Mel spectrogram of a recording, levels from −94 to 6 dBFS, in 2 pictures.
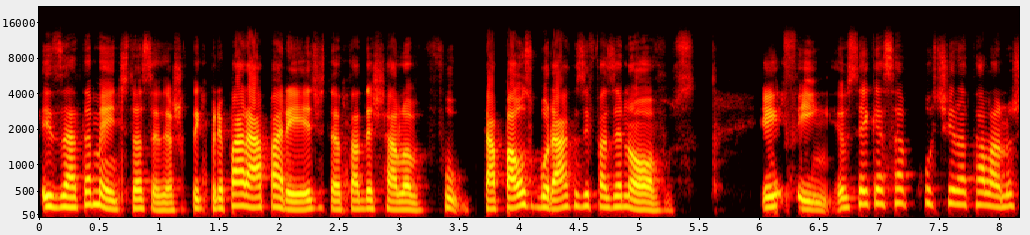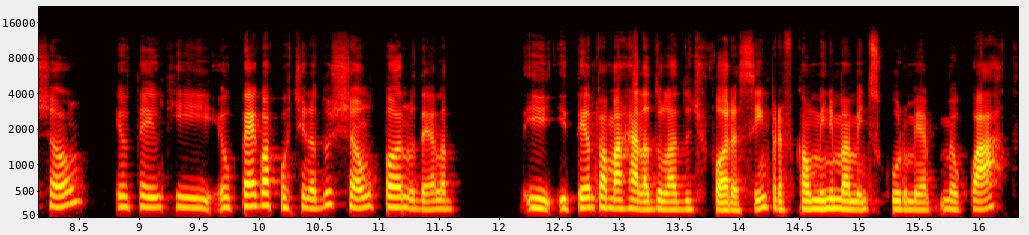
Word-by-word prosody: Exatamente. 200 -3 +2
Então, 175 - +1
assim, 175 - -3
eu 140 0 -1
acho 140 0 -4
que - - -39
tem 175 - 0
que 165 - -21
preparar 190 +3 +5
a - - +3
parede, 170 -2 +2
tentar 155 0 0
deixá-la 150 -4 +1
fu 180 -2 -5
tapar 165 +4 +5
os 230 0 +2
buracos 195 +2 +2
e 220 - -1
fazer 200 -1 -1
novos. 140 -6 0 0.6
Enfim, 160 - 0
eu 180 - -2
sei 250 +7 -1
que 265 - -5
essa 265 +1 -4
cortina 265 -2 -5
tá 240 0 -4
lá 215 -3 +1
no 210 +2 -3
chão, 220 +6 -2 0.3
eu 200 - -2
tenho 195 -1 -3
que 185 -3 -5
eu 185 - -3
pego 215 +4 +4
a 230 - +5
cortina 195 -4 -4
do 235 +7 -5
chão, 200 -6 -1
o 210 - -7
pano 190 -4 +1
dela 155 0 -3 0.5
e 175 -4 -1
e 175 - -2
tento 185 +3 0
amarrar 170 -2 +4
ela 150 - +2
do 160 - -2
lado 150 +1 -1
de - - -17
fora, 140 -2 +2
assim, 155 +7 -3
pra 180 -6 -2
ficar 155 +2 -1
um - - +3
minimamente 160 -2 +2
escuro 155 +1 -4
minha 145 -1 -2
meu 155 -3 -4
quarto 155 +1 0
180 Hz, 220 wpm, -22 LUFS, 155-205 Hz, 0.6 s, preparar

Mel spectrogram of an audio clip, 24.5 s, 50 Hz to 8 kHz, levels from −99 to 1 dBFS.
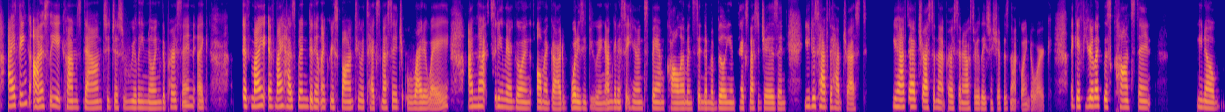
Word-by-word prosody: I 220 +2 +7
think 265 +4 +1
honestly, 205 +3 +6
it 195 -1 -1
comes 180 -1 +1
down 165 +1 +1
to 190 - -8
just 175 -1 -6
really 170 0 -5
knowing 160 0 -3
the 165 - -4
person, 110 - -3
like, 90 -1 -2 0.7
if 220 -2 +6
my 215 +2 +7
if 210 -1 +3
my 200 0 +6
husband 205 0 0
didn't, 185 -1 0
like, 185 - -2
respond 175 -1 0
to 185 - -6
a 175 - -4
text 160 -2 -5
message 175 +1 -2
right 155 0 +1
away, 95 - -2 0.4
I'm 200 +1 +5
not 215 0 +3
sitting 210 -2 -3
there 180 -2 0
going, 165 -2 -1
"Oh 175 -1 +6
my 160 -2 -3
god 150 0 -1
what 175 0 +5
is 160 -1 -2
he 160 - -7
doing? 150 0 -8
I'm 160 +1 +1
gonna 165 -1 -3
sit - - -4
here 165 -1 -5
and 160 0 -5
spam 160 -1 -3
call 155 -1 +2
him 155 0 0
and 150 0 -6
send 160 -1 -4
him 155 0 -4
a - - -2
billion 155 0 0
text 165 -1 -1
messages, 160 -1 -1
and" 150 -1 -5 0.4
you 210 - -4
just 215 0 0
have 190 -2 +4
to 175 - -5
have 160 -2 -2
trust. 480 - -3 0.5
You 205 0 -2
have 195 0 +6
to 205 - +4
have 200 -1 +5
trust 180 -2 +2
in 185 - -6
that 165 - 0
person 165 -1 -4
or 150 - -1
else 150 0 -2
the 155 - -7
relationship 150 0 -7
is 150 +1 -10
not - - -7
going - - -8
to - - -10
work. - - -7 0.5
Like, 215 - -6
if 205 0 +1
you're, 210 +1 +6
like, 220 0 +5
this 195 -2 +1
constant, 180 -1 0 0.9
you 190 -2 -6
know, 160 -3 +1
170 Hz, 210 wpm, -26 LUFS, 155-195 Hz, 0.9 s, I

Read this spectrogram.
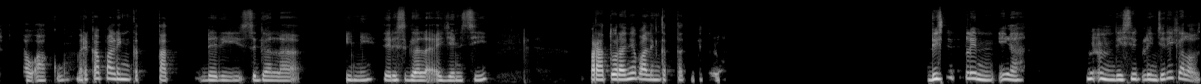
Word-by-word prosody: setahu 185 -2 -7
aku, 190 +1 -12 0.2
mereka 230 - -1
paling 250 -3 +3
ketat 200 -3 -6 0.2
dari 190 -1 -3
segala 190 -3 -2 0.5
ini, 205 +2 -2
dari 200 0 +3
segala 190 -3 +2
agency, 190 +3 -2 1.0
peraturannya 225 +3 +6
paling 225 -3 +3
ketat 215 0 -7
gitu - - -10
loh. - - -19 2.0
Disiplin, 275 -4 +4
iya, 215 -3 +1 0.7
mhm, 260 -4 +3
disiplin 225 +1 +2
jadi 235 +7 +1
kalau, 240 -8 -2
215 Hz, 110 wpm, -22 LUFS, 195-235 Hz, 2.0 s, peraturannya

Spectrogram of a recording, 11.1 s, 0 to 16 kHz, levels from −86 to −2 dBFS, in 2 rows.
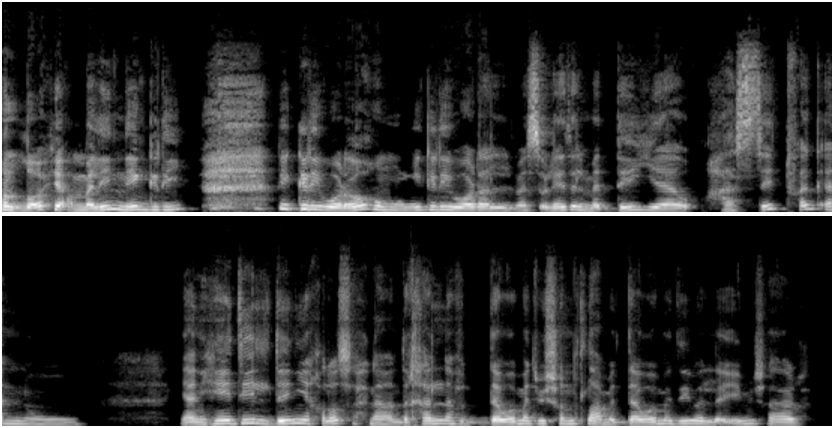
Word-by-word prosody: والله، 210 -3 +6
عمّالين 220 +7 +5
نجري 230 +3 0 0.6
نجري 285 -4 +2
وراهم 225 +2 +5
ونجري 220 +3 -2
ورا 210 0 +4
المسؤوليات 195 +3 -1
الماديّة، 205 +2 -1
وحسّيت 195 +13 -6
فجأة 290 +3 -6
إنه، 190 -6 -9 0.7
يعني 175 +4 -3
هي 240 +1 +5
دي 270 +1 -3
الدنيا 250 +5 +4
خلاص، 235 +1 -3
إحنا 195 -5 -7
دخلنا 215 +6 -3
في 210 - -10
الدوامة 180 +5 +2
دي، 225 - -11
مش 220 - -4
هنطلع 225 -2 -2
من 180 - -5
الدوامة 185 +6 -1
دي 220 +1 -2
والّا 210 -4 -2
إيه؟! - - -5
مش 230 -1 -10
عارفة. 195 -1 -4
215 Hz, 170 wpm, -20 LUFS, 195-235 Hz, 0.7 s, والله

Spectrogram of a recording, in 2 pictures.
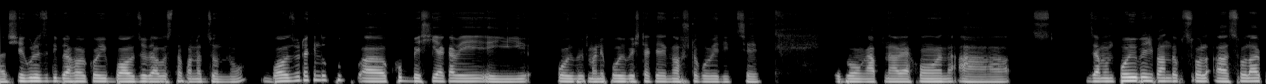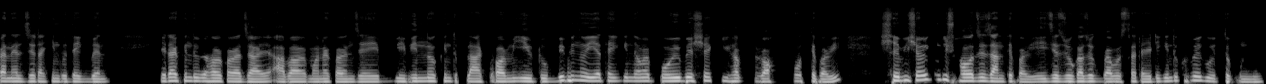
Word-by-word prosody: সেগুলো 150 0 +4
যদি 150 +1 -3
ব্যবহার 140 0 +3
করি 140 -1 +3
বর্জ্য 130 0 +3
ব্যবস্থাপনার 130 0 -2
জন্য, 120 -2 -3 0.4
বর্জ্যটা 155 +7 +2
কিন্তু 200 0 -1
খুব 200 -2 -5 0.2
আ - - +5 0.2
খুব 165 - -1
বেশি 145 +2 -2
একাবে 140 0 0
এই 140 - +1 0.2
এই 125 - +1 0.6
পরিবেশ 130 -1 +2
মানে, 130 0 +1
পরিবেশটাকে 135 0 0
নষ্ট 125 +1 -3
করে 130 0 0
দিচ্ছে। 125 +1 -6 0.9
এবং 135 -1 +1 0.2
আপনার 130 0 -2
এখন 130 0 +1 0.3
আ - - 0 0.7
স - - -20 0.5
যেমন 145 0 +2
পরিবেশ 165 0 +7
বান্ধব 150 -2 0
সো - - -14 0.3
আ - - +4
সোলার 150 0 +2
প্যানেল 140 -1 +1
যেটা 140 -1 +1
কিন্তু 135 -1 -1
দেখবেন, 130 0 -1 0.6
এটাও 165 +1 +3
কিন্তু 165 -1 0
ব্যবহার 145 -1 +3
করা 135 -1 +3
যায়। 125 0 +2 0.2
আবার 130 0 +2
মনে 130 +1 0
করেন 130 0 +1
যে 130 - +1 0.3
বিভিন্ন 145 +2 0 0.2
কিন্তু 150 0 -2
প্লাটফর্ম, 135 +1 +1 0.2
YouTube, 140 -1 0
বিভিন্ন 185 +2 +3
ইয়ে 160 -1 +3
থেকে 155 -1 -1
কিন্তু 160 -1 -2
আমরা 160 -1 0
পরিবেশে 160 +2 +3
কিভাবে 150 -2 -2 0.2
রক্ষা 110 -4 -4
করতে 140 0 -2
পারি? 125 +5 +1 0.5
সে 185 - +3
বিষয়ে 200 +3 +3
কিন্তু 220 -1 0
সহজে 160 0 +4
জানতে 140 0 +1
পারি। 120 -1 -1
এই - - 0
যে - - +5
যোগাযোগ 140 0 +2
ব্যবস্থাটা, 130 +1 -1
এটি 140 - -4
কিন্তু 155 +3 -1
খুবই 185 +3 +1
গুরুত্বপূর্ণ। 125 -3 -2
140 Hz, 175 wpm, -22 LUFS, 130-150 Hz, 0.9 s, পরিবেশ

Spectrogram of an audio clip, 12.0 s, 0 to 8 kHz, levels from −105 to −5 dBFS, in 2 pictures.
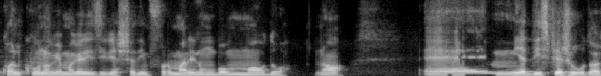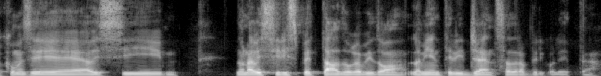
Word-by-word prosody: qualcuno 110 +2 -2
che, 105 0 -1
magari, 105 0 -1
si 100 0 -8
riesce 100 0 -5
ad 100 - -5
informare 100 0 -3
in 100 - -2
un 100 0 -3
buon 100 0 -2
modo, 95 -1 -3 0.2
no? 110 0 -4 0.7
Ehm, 100 +1 -3 0.4
mi 115 +4 -1
è 125 - +3
dispiaciuto, 125 -6 +1
è 100 - -4
come 110 -1 -2
se 105 -1 +2
avessi 100 -1 0
mhmm, 95 -1 -10 0.6
non 115 +1 +1
avessi 130 +1 +6
rispettato, 110 -3 +4
capito, 100 0 +1
la 105 - -1
mia 105 0 +2
"intelligenza", 100 -1 0
tra 95 0 -1
virgolette, 90 0 -13
100 Hz, 150 wpm, -25 LUFS, 100-110 Hz, 0.7 s, avessi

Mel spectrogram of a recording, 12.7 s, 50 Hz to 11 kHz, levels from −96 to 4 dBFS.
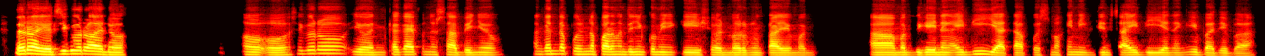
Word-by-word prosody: Pero 190 +3 +8
ayun, 160 -4 +8
siguro 185 +1 +4
ano 145 -5 +5 1.2
Oo, 140 -1 -1
siguro 205 +2 -3
yun, 140 -3 -1
kagaya 150 +1 +3
po 150 - -15
ng 150 - -8
sabi 135 -1 -2
niyo, 135 0 -5 0.3
ang 165 - -12
ganda 180 +2 -1
po 170 -2 -4
na 160 -1 -3
parang 155 -1 +3
nando'n 155 -1 -2
yung - - -35
communication, 135 -3 -3
marunong 130 -1 -3
tayo 125 0 +2
mag, 125 0 -10 0.5
ah, 135 0 +2
magbigay 135 +1 0
ng 135 -1 -2
idea, 145 0 0
tapos 125 +1 -7
makinig 135 0 -8
din 135 +1 -7
sa 130 - 0
idea 130 -1 -3
ng 130 +2 -11
iba, 135 -4 -4
'di 120 0 -6
ba. 115 -1 -8
140 Hz, 170 wpm, -20 LUFS, 130-155 Hz, 1.2 s, Pero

